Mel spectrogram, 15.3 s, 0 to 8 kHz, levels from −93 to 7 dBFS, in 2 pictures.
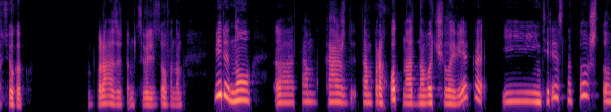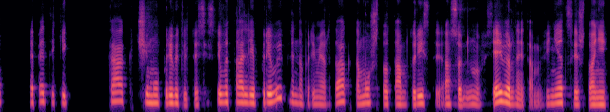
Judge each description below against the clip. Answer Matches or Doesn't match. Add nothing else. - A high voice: Doesn't match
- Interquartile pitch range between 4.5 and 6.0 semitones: Matches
